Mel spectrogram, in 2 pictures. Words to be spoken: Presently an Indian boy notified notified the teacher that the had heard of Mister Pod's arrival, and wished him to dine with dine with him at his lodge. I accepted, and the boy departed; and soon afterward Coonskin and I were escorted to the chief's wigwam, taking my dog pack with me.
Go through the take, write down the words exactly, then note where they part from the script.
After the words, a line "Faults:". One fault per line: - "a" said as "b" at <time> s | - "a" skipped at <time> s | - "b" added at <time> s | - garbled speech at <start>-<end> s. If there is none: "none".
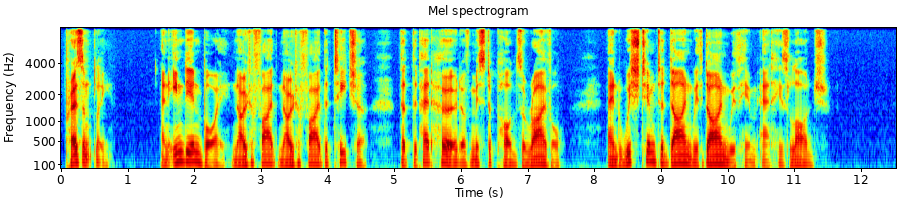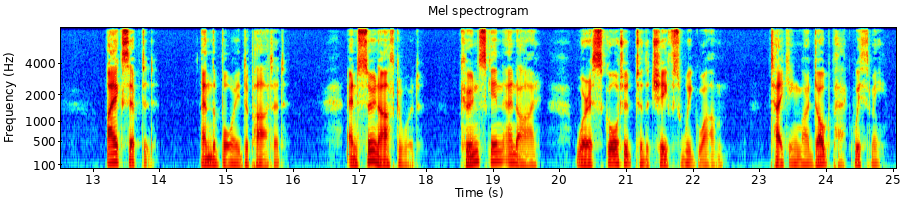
Presently an Indian boy notified notified the teacher that the had heard of Mister Pod's arrival, and wished him to dine with dine with him at his lodge. I accepted, and the boy departed; and soon afterward Coonskin and I were escorted to the chief's wigwam, taking my dog pack with me.
Faults:
none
